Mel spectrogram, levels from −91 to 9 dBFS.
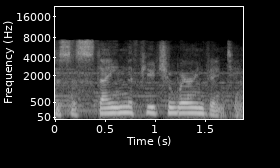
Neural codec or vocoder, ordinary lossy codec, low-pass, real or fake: vocoder, 44.1 kHz, 128 mel bands, Pupu-Vocoder; AAC, 48 kbps; 7.2 kHz; fake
